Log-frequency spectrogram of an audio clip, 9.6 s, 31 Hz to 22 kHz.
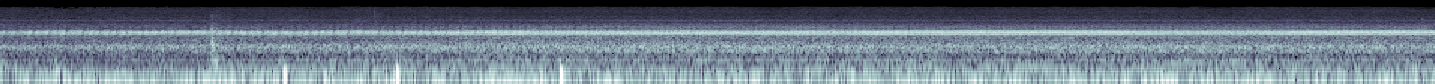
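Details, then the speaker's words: Enermax Coolergiant 480 W power supply fans adjusted from minimum to maximum speed: even airy whoosh with steady mid-pitched hum, no rattle or grind; normal fan operation. "Now have a listen as I increase the fans from the minimum to the maximum position."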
